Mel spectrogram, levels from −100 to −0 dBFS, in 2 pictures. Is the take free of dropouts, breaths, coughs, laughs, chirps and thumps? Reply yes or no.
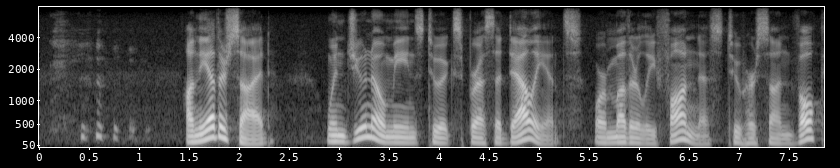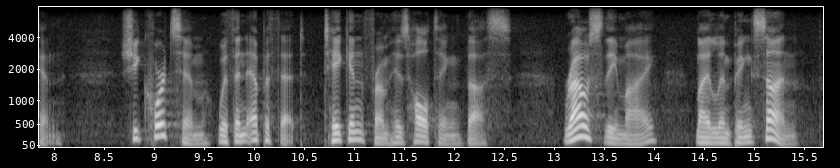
no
